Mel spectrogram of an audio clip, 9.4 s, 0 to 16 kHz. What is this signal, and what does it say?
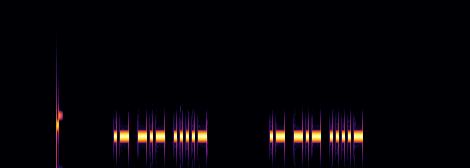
Morse code, heard as a keyed tone, about 21 wpm, 700 Hz. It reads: AK4 AK4
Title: USA Call Sign Prefixes - Repeated 2x - 20wpm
